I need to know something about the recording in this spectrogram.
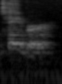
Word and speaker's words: Tabor: In English-speaking countries, we pronounce it Tabor. Tabor. If when my parents lived in Mexico in the winters, it was Tabor. Tabor, yes. But in Europe, it's Tabor. Tabor. So I pronounce it Tabor usually.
